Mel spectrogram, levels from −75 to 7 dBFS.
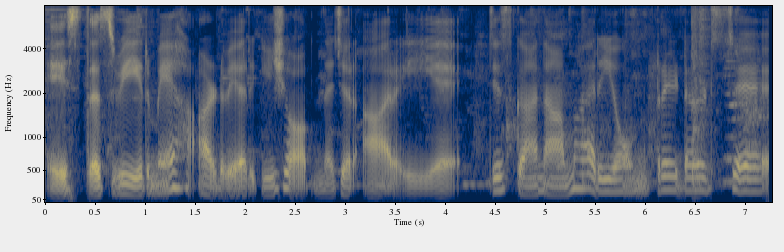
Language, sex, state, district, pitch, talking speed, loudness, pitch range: Hindi, female, Madhya Pradesh, Umaria, 205 Hz, 125 wpm, -22 LUFS, 195-310 Hz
